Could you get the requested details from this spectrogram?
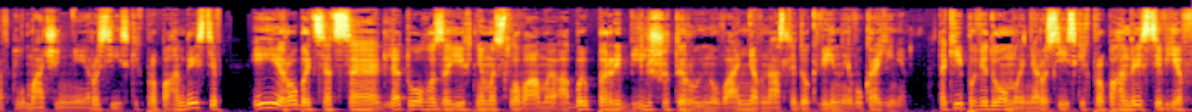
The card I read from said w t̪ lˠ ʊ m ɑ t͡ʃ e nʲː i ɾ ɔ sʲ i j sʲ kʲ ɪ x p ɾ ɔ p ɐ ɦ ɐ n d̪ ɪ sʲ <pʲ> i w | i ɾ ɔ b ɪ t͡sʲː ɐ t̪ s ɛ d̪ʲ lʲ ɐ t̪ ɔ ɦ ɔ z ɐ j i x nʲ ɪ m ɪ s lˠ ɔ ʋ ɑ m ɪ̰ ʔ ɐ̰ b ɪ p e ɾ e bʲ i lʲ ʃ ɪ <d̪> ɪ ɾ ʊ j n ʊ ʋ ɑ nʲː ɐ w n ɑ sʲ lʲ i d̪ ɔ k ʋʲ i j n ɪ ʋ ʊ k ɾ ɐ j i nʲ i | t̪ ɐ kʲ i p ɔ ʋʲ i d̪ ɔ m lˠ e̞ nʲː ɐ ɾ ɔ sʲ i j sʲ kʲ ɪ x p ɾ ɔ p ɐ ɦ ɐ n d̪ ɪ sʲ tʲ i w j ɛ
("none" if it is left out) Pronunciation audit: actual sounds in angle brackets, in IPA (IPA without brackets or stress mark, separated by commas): tʲ, t̪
